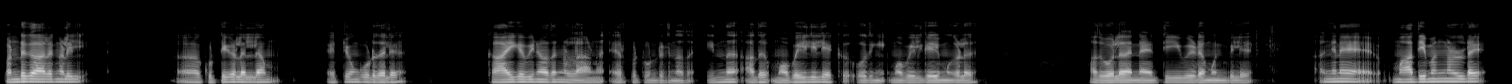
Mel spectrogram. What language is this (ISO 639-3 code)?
mal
